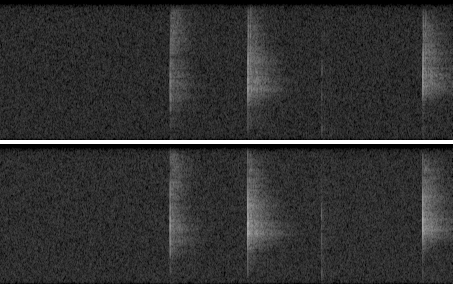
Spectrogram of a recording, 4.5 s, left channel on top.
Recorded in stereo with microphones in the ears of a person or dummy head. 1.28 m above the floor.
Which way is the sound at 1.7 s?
20° right (ahead or behind).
